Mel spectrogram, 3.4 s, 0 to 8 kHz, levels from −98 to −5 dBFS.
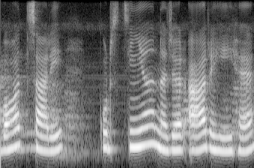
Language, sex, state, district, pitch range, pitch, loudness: Hindi, female, Jharkhand, Deoghar, 215-245 Hz, 225 Hz, -14 LUFS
